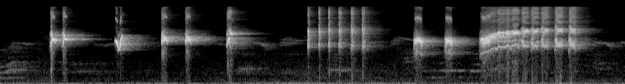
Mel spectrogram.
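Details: Song of the orange-headed thrush (anis merah) meant to get a bird singing: short sharp whistled notes spaced about half a second apart, a quick rattling run of clicks, then a dense bright warble.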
